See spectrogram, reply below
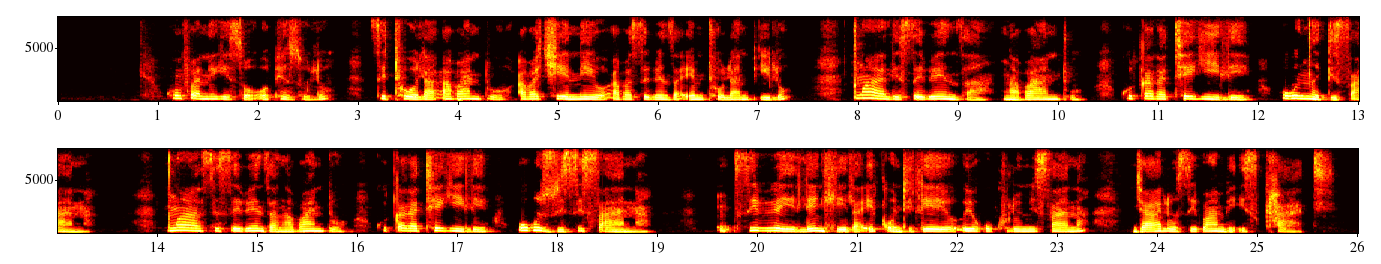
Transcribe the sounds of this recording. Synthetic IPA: ɣum̩faneɣisɔ̰ʔɔpʰezuːlu | sitʰɔlaʔaβantʼuaβat͡ʃʼijɛnɛjɔʔaβasɛβɛnd͡zʱaʔem̩tʰɔlampʼiːlɔ | ŋ͡ǁalisɛβɛnd͡zʱaŋaβantʼuɣuǃaɣatʰeɣilɛ | uɣuŋ͡ǀed̥ʱisaːna | ŋ͡ǁasisɛβɛnd͡zʱaŋaβantʼuɣuǃaɣatʰeɣilɛ | uɣuzwisisana | siβɛlɛnd͡ɮʱɛla̰ʔɛǃondʱilɛjɔʔɛjoɣukʰulumisana | nd͡ʒʱalɔsiβambʱɛʔisi̥kʰa̰ːtʰi̥

